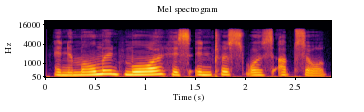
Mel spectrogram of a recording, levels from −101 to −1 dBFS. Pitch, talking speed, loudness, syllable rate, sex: 195 Hz, 165 wpm, -14 LUFS, 4.9 syllables/s, female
